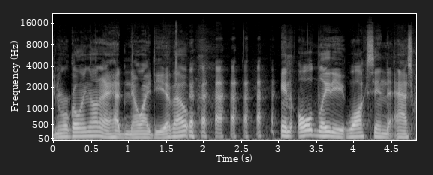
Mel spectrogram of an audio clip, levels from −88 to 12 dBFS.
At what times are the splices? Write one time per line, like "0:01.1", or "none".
0:03.9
